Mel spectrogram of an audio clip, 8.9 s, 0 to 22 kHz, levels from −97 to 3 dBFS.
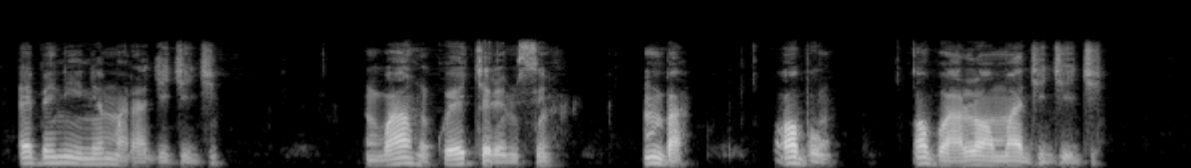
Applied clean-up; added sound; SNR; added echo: none; none; none; none.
